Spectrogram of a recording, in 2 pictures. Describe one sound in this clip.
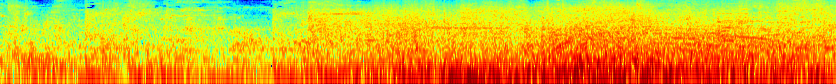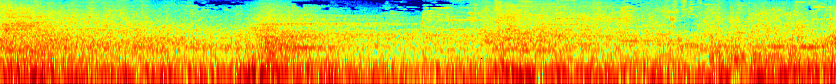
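Game weapons clash and hit repeatedly.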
